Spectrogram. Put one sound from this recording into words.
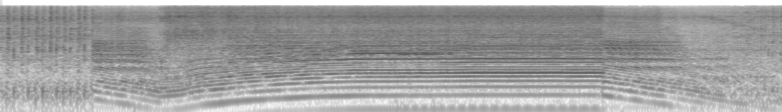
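A small engine revs up high, holds, and then drops back to idle.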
